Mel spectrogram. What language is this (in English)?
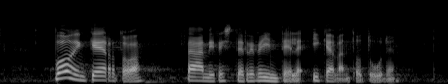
Finnish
